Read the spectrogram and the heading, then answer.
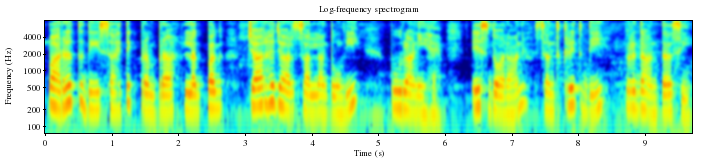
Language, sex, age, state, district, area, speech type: Punjabi, female, 18-30, Punjab, Ludhiana, urban, spontaneous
